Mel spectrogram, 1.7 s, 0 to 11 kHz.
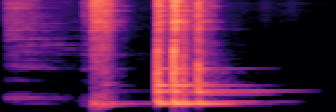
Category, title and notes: Music > Solo instrument
Vintage Custom 14 inch Hi Hat-022
Hats, Drum, HiHat, Metal, Hat, Oneshot, Perc, Kit, Vintage, Cymbals, Cymbal, Drums, Percussion, Custom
